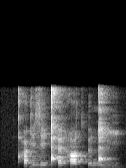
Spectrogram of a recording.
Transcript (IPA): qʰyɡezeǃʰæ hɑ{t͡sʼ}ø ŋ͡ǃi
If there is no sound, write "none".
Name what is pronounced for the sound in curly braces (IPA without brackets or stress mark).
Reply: t͡sʼ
